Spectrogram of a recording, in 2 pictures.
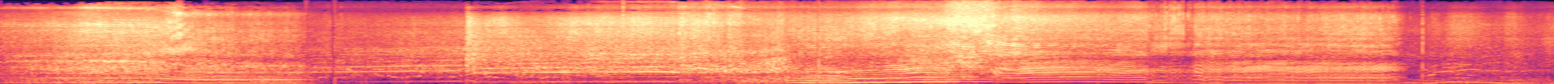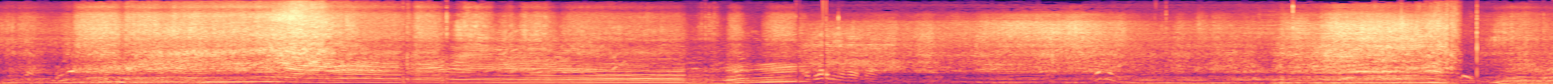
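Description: Rally cars' engines revving hard on a gravel stage, the pitch climbing and then dropping again and again with gear changes as cars pass one after another.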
